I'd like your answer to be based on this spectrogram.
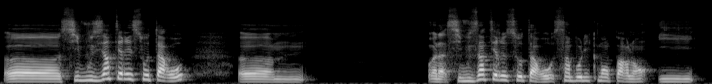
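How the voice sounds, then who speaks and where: A man's voice: a little high, animated, moderate pace, mellow. A man, casually presenting his tarot cards, hesitant with many fillers and restarts. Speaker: YouTuber presenting his card games. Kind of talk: casual show-and-tell talk.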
